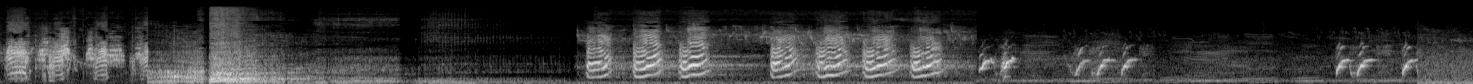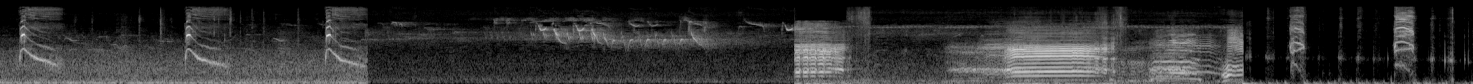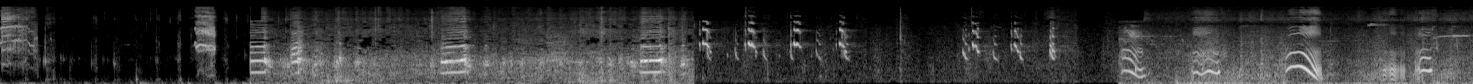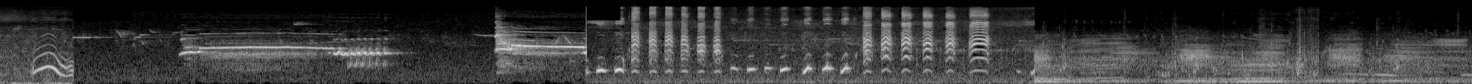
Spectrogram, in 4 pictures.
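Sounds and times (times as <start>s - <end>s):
animal calls: 40.7s - 45.0s.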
